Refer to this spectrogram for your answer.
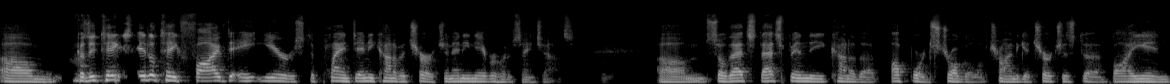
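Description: A man with a Newfoundland accent speaks at a moderate pace, his medium-pitched voice rising and falling in an ordinary way. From Canada, Newfoundland (Harbour Grace). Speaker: pastor. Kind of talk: casual interview. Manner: animated.

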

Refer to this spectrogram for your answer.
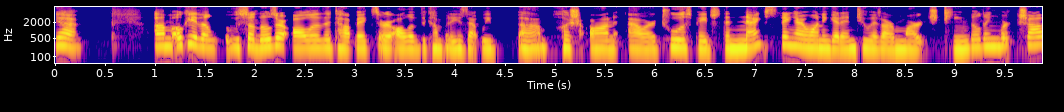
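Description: A woman speaks in a normal speaking voice at a moderate pace and medium pitch with ordinary pitch variation, the sound dry and close with no echo. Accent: American. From US Midwest, Omaha, Nebraska. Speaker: real estate operations and marketing director. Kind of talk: casual interview chat. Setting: studio.

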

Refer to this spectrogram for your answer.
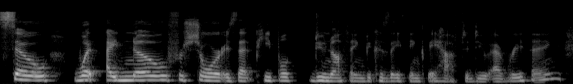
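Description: A woman speaks in an unremarkable speaking voice, fairly low in pitch, at a moderate pace with hardly any pauses and ordinary pitch variation. Her loudness swings widely over a quiet background. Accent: American. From US East Coast, New Jersey. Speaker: vegan author and advocate. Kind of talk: interview conversation.

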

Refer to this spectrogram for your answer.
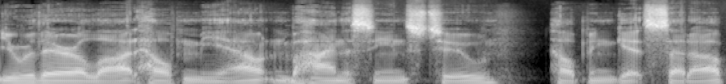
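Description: Someone with a New England accent talks at a fairly quick pace with fairly even intonation. The recording is very clean with a silent background and a dry, close sound with no echo. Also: man. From New Hampshire, US. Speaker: gym owner and coach. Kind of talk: casual interview chat.

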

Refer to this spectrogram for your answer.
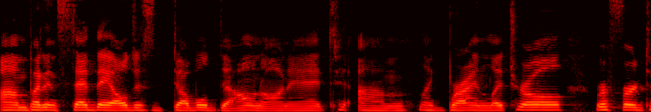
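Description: At a moderate pace and with hardly any pauses, a woman speaks in a fairly low pitch with monotone, flat intonation. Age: 30s. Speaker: listener sharing experience as a fan. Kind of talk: recorded voice note testimony.

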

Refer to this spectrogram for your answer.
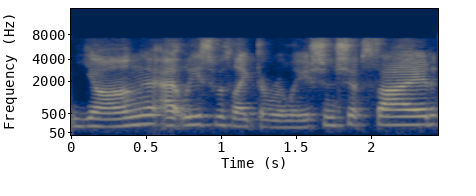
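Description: In an American accent, a woman with an unremarkable speaking voice talks at a medium pitch with ordinary pitch variation. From Florida. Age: 30s. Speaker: photographer and graphic designer. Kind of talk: casual chat.

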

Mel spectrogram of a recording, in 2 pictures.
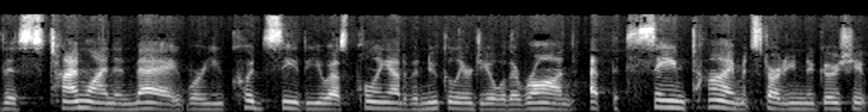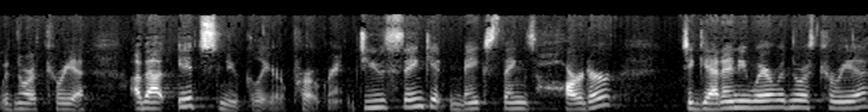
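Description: A woman with a plain, everyday voice, fairly low-pitched, moderate in pace, with ordinary pitch variation. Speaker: TV news host. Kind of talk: news interview.

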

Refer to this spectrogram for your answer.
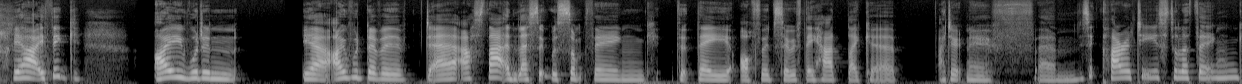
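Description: Heard in a dry, close sound with no echo, a woman with an unremarkable speaking voice talks at a moderate pace, her pitch fairly high and her intonation lively. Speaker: podcast host. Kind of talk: casual conversation podcast.

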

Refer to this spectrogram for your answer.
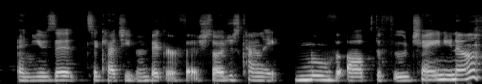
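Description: A woman speaks with a Texas accent at a medium pitch. Her pace is moderate and her intonation fairly even. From Texas, Corpus Christi. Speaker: surf fishing guide. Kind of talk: casual interview chat.

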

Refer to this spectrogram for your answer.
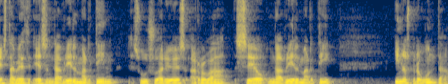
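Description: A man's fairly slow delivery at medium pitch, dark, mellow tone and ordinary pitch variation. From Spain, Zaragoza. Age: 40s. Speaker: podcast co-host and editor. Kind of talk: reading listener questions. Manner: slow, deliberate reading.

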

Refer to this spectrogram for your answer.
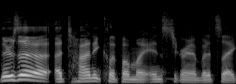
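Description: A man with a plain, everyday voice speaks at a medium pitch with lively intonation, the sound dry and close with no echo on a very clean recording with a silent background. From Nova Scotia, Canada. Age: 30s. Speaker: guest. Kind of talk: casual chat.

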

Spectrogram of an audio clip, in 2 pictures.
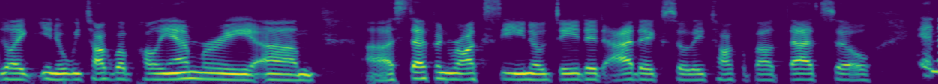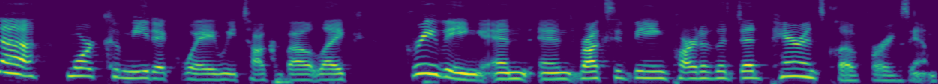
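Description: With an ordinary speaking voice, a woman talks at a fairly quick pace in a fairly low pitch with ordinary pitch variation, in a very clean recording with a silent background and a dry, close sound with no echo. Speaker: podcast co-host, horror superfan. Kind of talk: casual chat.

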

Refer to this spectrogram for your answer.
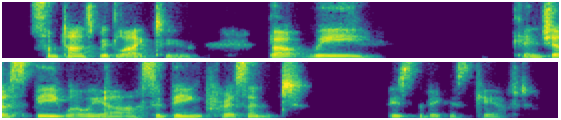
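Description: Long, frequent pauses break up a monotone, flat delivery with vocal fry at a moderate pace, over a quiet background. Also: woman, very deep, low pitch for a woman. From Australia. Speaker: painter and author. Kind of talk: interview conversation. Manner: laughs often.

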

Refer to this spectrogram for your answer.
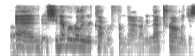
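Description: Ordinary pitch variation in a woman's fairly low voice. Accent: American. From Pennsylvania, Philadelphia area. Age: 50s. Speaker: business strategist. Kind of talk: interview. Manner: energetic.

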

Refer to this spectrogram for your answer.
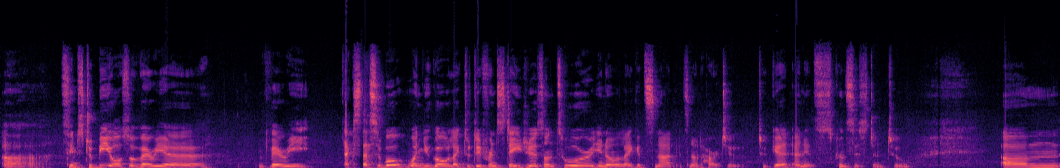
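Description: Fairly slow speech in a Spanish accent, with ordinary pitch variation. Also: woman, medium pitch for a woman. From Chile, Santiago. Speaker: jazz guitarist and singer. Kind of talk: interview. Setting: video call.

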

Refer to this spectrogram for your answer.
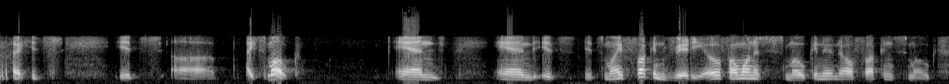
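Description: At a very slow pace, a man speaks with lively intonation. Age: 60s. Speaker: musician. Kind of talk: casual chat. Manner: halting.

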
